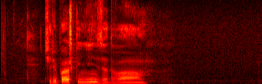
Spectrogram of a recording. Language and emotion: Russian, sad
